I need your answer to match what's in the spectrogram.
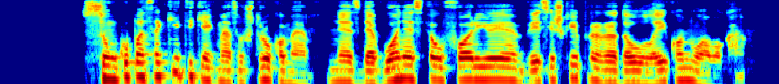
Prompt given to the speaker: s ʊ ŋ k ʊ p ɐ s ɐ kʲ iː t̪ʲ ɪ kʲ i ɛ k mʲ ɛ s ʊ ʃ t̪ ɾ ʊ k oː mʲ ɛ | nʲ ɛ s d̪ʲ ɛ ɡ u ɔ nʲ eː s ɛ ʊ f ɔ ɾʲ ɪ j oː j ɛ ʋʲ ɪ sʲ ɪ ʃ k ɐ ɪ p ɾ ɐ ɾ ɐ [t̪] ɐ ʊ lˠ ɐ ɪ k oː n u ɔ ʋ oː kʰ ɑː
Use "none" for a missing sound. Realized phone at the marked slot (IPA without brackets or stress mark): d̪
